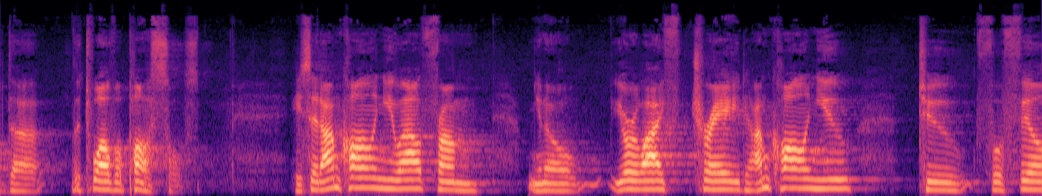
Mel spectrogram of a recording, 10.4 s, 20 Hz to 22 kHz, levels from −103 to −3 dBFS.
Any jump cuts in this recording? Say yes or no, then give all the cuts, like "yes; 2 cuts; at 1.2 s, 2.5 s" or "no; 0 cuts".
no; 0 cuts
